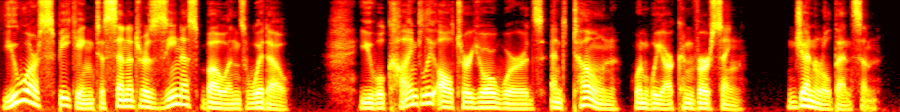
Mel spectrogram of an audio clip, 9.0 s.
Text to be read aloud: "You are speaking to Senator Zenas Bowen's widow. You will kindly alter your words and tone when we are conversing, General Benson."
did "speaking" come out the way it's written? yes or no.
yes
